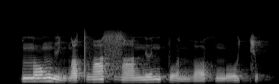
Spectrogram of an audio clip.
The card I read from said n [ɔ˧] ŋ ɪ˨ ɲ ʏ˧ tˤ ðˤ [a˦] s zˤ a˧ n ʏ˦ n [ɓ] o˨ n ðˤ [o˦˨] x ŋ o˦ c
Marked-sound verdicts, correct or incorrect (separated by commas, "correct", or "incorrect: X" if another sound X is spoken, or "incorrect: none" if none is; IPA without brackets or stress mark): incorrect: ɔ˦, correct, incorrect: p, incorrect: o˧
